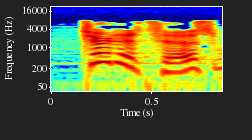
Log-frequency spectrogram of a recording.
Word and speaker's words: Tertius: I think that's the way you say his name. It's T-E-R-T-I-U-S. I think it's Tertius. That's close enough, right?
